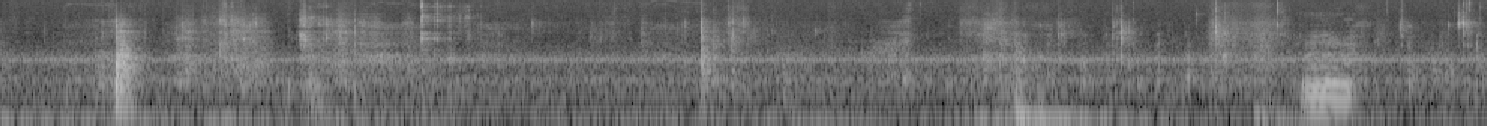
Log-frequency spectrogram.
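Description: Utensils clink and scrape on a plate of pumpkin pancakes with sugar-free maple syrup, a few sharp taps and soft chewing amid quiet room noise, with brief talk nearby.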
